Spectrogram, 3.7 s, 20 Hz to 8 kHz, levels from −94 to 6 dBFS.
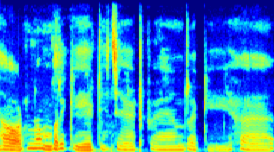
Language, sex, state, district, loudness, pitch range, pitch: Hindi, male, Rajasthan, Jaipur, -18 LUFS, 165-190 Hz, 175 Hz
